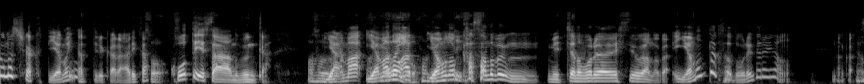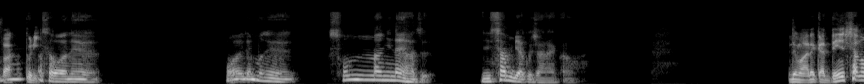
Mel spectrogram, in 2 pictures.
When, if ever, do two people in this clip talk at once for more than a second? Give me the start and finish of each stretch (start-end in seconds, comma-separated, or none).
3.2-4.8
